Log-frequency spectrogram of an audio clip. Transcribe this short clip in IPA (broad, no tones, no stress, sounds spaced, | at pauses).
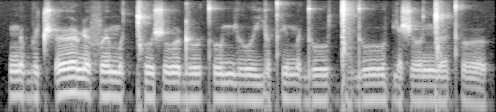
ŋ ɵ b ɵ t͡ʃʼ ɵː ɳ ɵ f ɵ m ʊ ǀʰ u ʃ uː ɖ uː t̪ʰ u mʲ uː j ʊ t̪ʰ i m ɵ d̪ uː ɡ͡ǀ a d̪ uː pʲ a ʃ ʊː ŋ͡ǀ ɵ t̪ʰ ʊː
